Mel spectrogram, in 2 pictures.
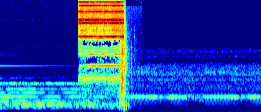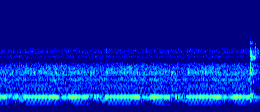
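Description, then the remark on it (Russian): A single short burst of a bright, metallic telephone ring cuts in loudly, then stops, leaving a steady low humming tone that continues quietly on its own. The call comes into Kirisu's house from his former friend. “В доме Кирису, намеренно избегавшего встречи, раздался телефонный звонок от его бывшего друга –”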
